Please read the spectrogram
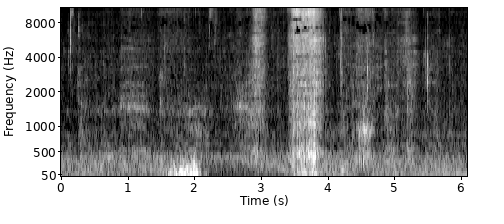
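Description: Close-miked mouth sounds of a person chewing and biting food, with small wet clicks. There is a low bump about two seconds in and a louder crunchy burst around three and a half seconds in.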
